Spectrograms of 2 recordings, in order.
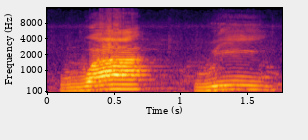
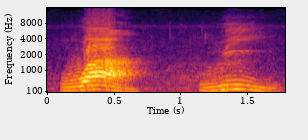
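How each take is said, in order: The two takes are said the same way.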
